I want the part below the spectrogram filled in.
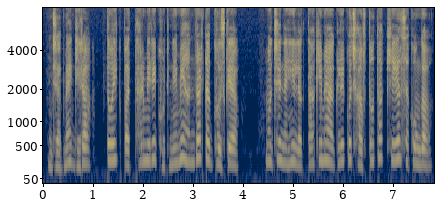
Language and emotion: Hindi, fearful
